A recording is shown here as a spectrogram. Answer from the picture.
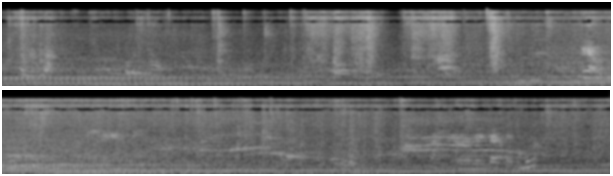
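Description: Plastic bags and snack packaging rustling and clicking as they are handled, over a steady low hum. A brief, wavering, high-pitched voice comes in near the end.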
